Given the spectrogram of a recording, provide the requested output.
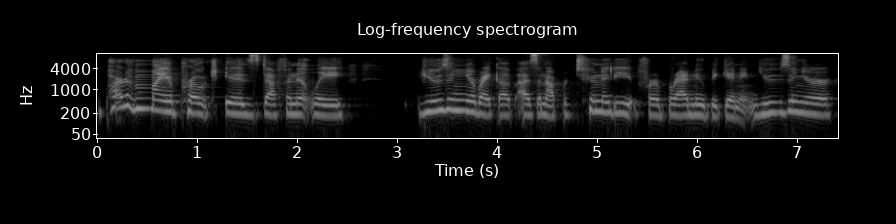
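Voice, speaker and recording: A woman's voice: mid-range voice, normal speed. A woman speaking as a coach and podcast guest, explaining her approach conversationally and thoughtfully.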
